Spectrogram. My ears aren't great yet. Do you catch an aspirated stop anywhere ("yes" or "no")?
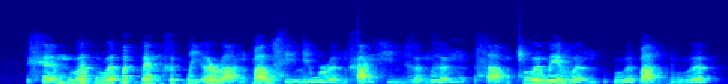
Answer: no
